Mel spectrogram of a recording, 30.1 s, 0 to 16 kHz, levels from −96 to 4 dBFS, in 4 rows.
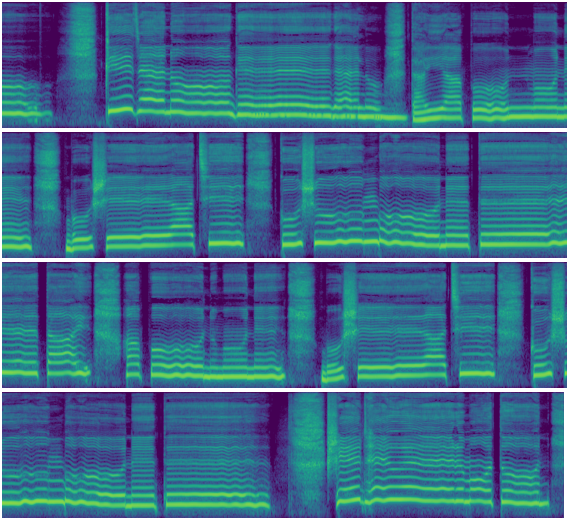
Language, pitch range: Bengali, 255-335 Hz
